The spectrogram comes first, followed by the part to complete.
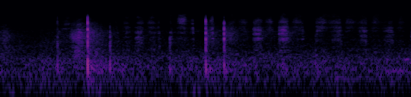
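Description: Chalk writing on a chalkboard, faint scratching strokes with a few sharper taps of the chalk, about a second in and twice around the middle.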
